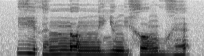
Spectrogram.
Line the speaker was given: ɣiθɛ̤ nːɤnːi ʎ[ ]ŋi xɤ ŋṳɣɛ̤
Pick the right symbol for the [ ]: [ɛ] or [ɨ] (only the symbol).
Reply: ɨ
